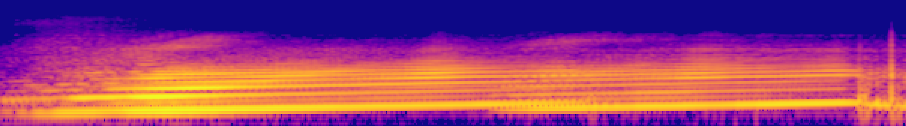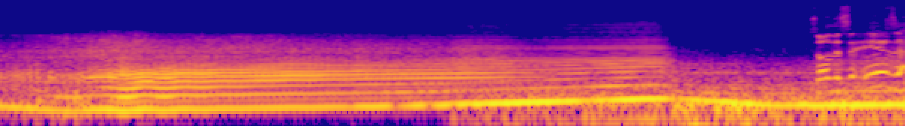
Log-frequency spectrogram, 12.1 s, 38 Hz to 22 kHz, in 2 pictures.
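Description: Mitsubishi Lancer Evo 8 with a 2.3-liter stroker turbo engine on E85, heard from inside while driving: a loud, steady engine drone rising and falling through gear changes, with people talking over it throughout.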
